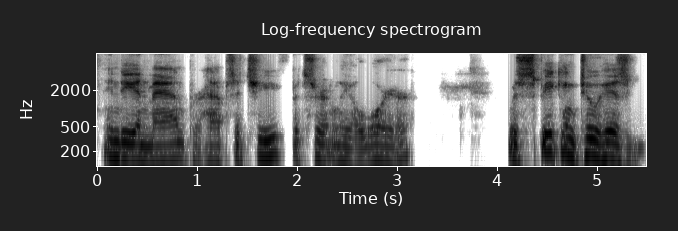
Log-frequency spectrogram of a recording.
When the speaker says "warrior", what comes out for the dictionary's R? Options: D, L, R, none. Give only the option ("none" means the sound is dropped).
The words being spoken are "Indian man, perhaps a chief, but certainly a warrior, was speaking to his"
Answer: R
